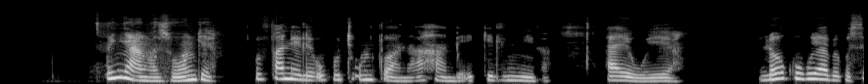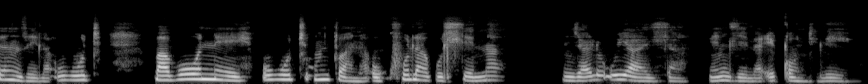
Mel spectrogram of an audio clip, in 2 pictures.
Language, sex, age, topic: North Ndebele, female, 25-35, health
